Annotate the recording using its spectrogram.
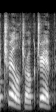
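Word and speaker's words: Trildrogdrib: It contained a warrant for conducting me and my retinue to Traldrag Dub, or Trildrog Drib, for it is pronounced both ways as near as I can remember, by a party of 10 horse.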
